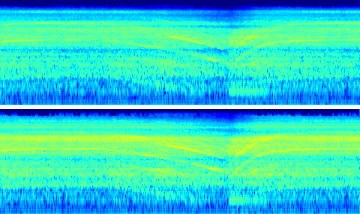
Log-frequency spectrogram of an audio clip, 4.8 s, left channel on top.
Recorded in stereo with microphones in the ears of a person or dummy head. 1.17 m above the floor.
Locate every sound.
0.0 s an engine running: 25° right (ahead or behind), 1.3 m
